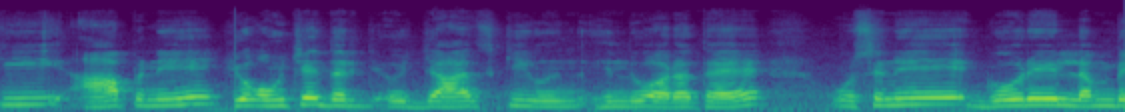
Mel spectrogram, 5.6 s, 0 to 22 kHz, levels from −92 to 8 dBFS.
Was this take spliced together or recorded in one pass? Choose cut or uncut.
cut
